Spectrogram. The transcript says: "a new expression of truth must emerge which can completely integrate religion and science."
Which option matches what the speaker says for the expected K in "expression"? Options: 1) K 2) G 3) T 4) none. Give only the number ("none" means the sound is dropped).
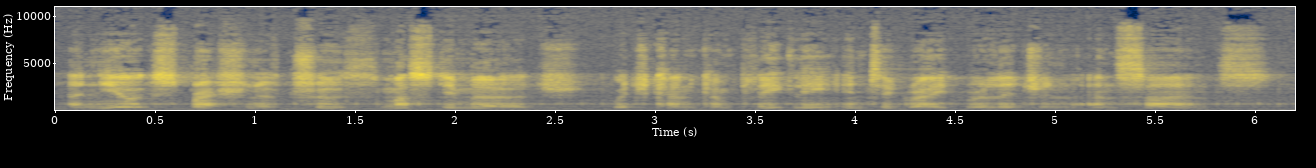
1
